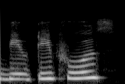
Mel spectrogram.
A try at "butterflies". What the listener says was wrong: Butterflies. Butterfly. Read the spelling. Read out the spelling. Wait, before that, just read out the spelling. Butterflies. Spelling. Read out the spelling. Butterflies. Read out the spelling. So it's butterflies. Okay, not beautiful. So the same mistake we are having. Our brain got the signal that it's not butterflies but beautiful.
